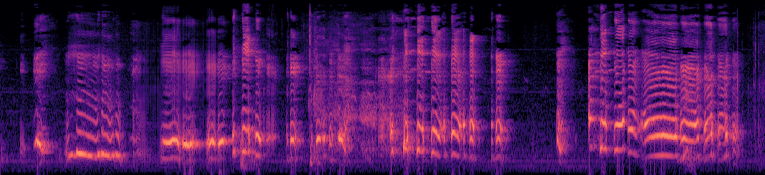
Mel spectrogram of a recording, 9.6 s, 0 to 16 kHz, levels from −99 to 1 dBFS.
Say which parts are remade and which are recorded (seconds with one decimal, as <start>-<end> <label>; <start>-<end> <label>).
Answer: 0.0-1.7 recorded; 1.7-2.7 remade; 2.7-9.6 recorded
